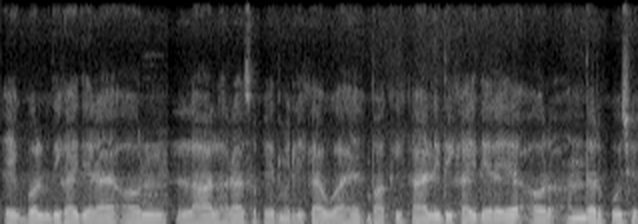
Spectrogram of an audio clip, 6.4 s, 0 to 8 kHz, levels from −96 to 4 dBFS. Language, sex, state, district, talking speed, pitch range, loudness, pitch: Hindi, male, Chhattisgarh, Bastar, 205 wpm, 120-125 Hz, -30 LUFS, 125 Hz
